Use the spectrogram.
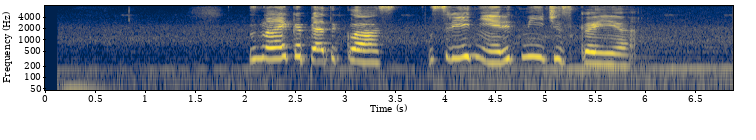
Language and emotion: Russian, sad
